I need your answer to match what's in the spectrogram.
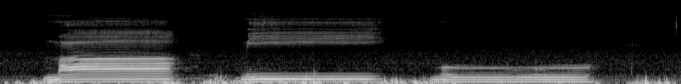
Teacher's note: اس کو ادا کرنے کا طریقہ دونوں ہونٹوں کے خشک حصے سے یہ ادا ہوگا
